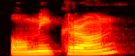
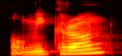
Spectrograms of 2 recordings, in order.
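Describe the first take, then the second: No difference in how they are said.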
